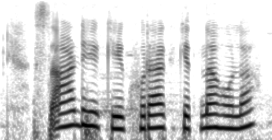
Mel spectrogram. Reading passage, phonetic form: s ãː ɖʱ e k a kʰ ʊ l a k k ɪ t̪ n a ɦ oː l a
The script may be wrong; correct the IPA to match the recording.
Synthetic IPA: s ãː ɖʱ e k e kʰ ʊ ɾ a k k ɪ t̪ n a ɦ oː l a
